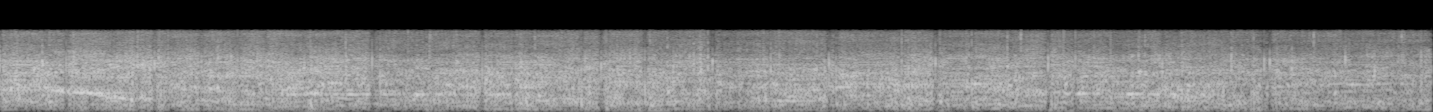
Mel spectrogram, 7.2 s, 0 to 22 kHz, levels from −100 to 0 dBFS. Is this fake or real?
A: fake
